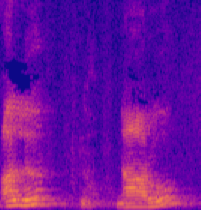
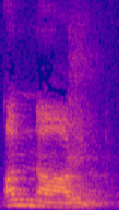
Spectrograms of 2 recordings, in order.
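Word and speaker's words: النار: so it will become al naru, but when you pronounce the noon here, noon will kill the sound of lam and it will become an-naru, the fire.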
